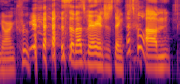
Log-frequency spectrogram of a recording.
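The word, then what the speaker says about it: Järnkrok: SO, IT'S NOT Croc or or Croak. It's it's Crew. Yarn crew.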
